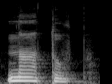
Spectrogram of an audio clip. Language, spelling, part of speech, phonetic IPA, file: Ukrainian, натовп, noun, [ˈnatɔu̯p], Uk-натовп.ogg
- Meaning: crowd, throng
